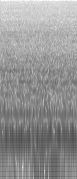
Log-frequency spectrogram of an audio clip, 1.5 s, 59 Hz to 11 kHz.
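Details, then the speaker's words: Microwave heating water after magnetron and mica cover replaced (had been popping and sparking): steady mains hum with smooth fan whir, no popping or crackle; running normally. "micro-ondas voltou a funcionar normalmente Tá bom vou ponhar mais 30 segundos ou mais 30 segundos tá aí a microonda voltou funcionando normalmente né"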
